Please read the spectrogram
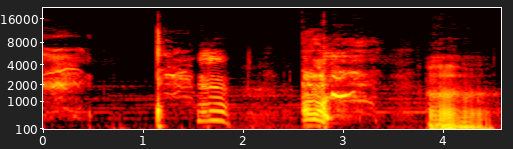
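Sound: coughing fit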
